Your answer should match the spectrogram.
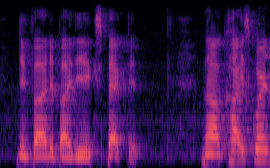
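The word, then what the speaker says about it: χ²: by the expected now chi squared looks kind of like a fancy x symbol here it is pronounced chi squared we have two conditions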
